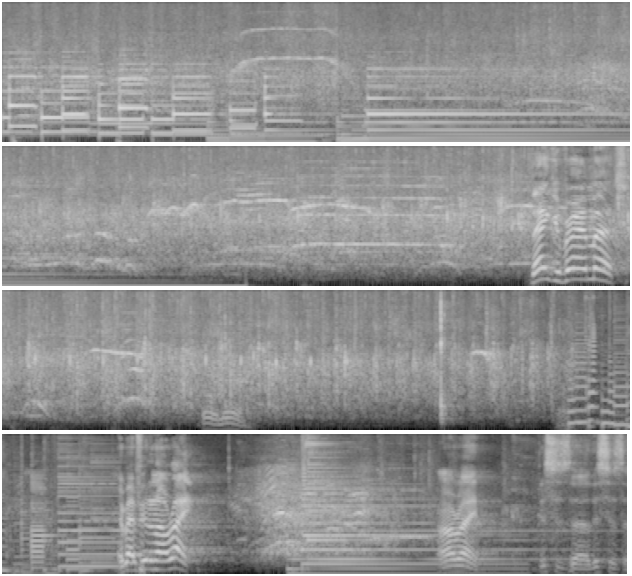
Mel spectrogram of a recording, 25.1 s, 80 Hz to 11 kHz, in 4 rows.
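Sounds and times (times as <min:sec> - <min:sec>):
live blues guitar music: 0:00.0 - 0:08.6, 0:18.1 - 0:20.0, 0:21.7 - 0:24.5
audience applauding and cheering: 0:00.0 - 0:19.8, 0:21.1 - 0:24.0.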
